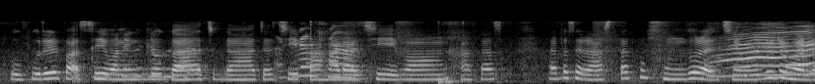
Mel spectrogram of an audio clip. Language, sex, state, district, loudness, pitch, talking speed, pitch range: Bengali, female, West Bengal, Malda, -23 LUFS, 230 Hz, 140 wpm, 220-255 Hz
